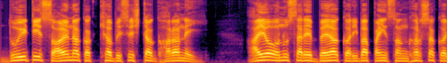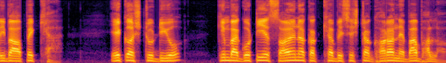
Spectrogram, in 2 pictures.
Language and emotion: Odia, neutral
